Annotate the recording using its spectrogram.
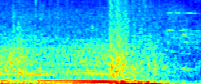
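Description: An engine rumbles heavily.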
